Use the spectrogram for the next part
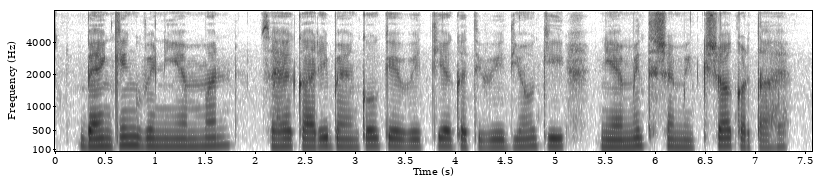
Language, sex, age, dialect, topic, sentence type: Hindi, male, 18-24, Marwari Dhudhari, banking, statement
